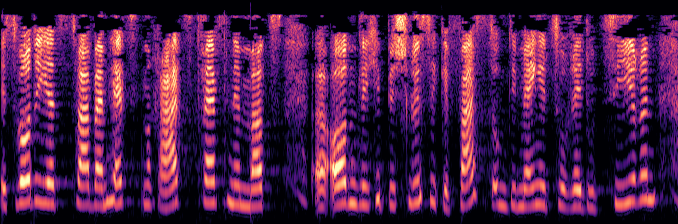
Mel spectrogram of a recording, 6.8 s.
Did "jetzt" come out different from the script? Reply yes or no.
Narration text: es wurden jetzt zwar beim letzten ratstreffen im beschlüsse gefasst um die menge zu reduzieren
no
